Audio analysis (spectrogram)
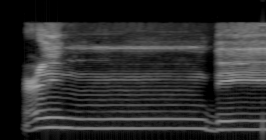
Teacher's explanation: নুন সাকিনের পরে এখানে দাল আসছে, এজন্য আমরা গুন্না করে পড়ব। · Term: ইকফা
